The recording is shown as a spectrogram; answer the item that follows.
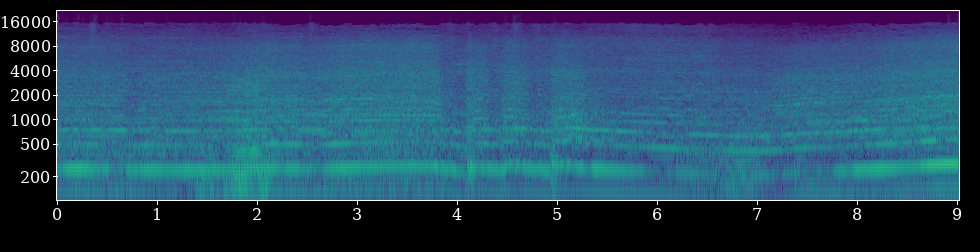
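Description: The number 8 Toyota race car rolls back toward the pit lane after a spin at Fuji, its engine a steady mid-pitched drone at a moderate distance with slight swells and dips and no talk over it.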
